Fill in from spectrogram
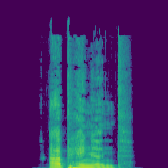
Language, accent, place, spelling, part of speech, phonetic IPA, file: German, Germany, Berlin, abhängend, verb, [ˈapˌhɛŋənt], De-abhängend.ogg
- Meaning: present participle of abhängen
